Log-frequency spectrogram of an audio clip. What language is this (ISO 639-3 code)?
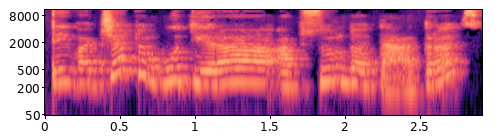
lit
